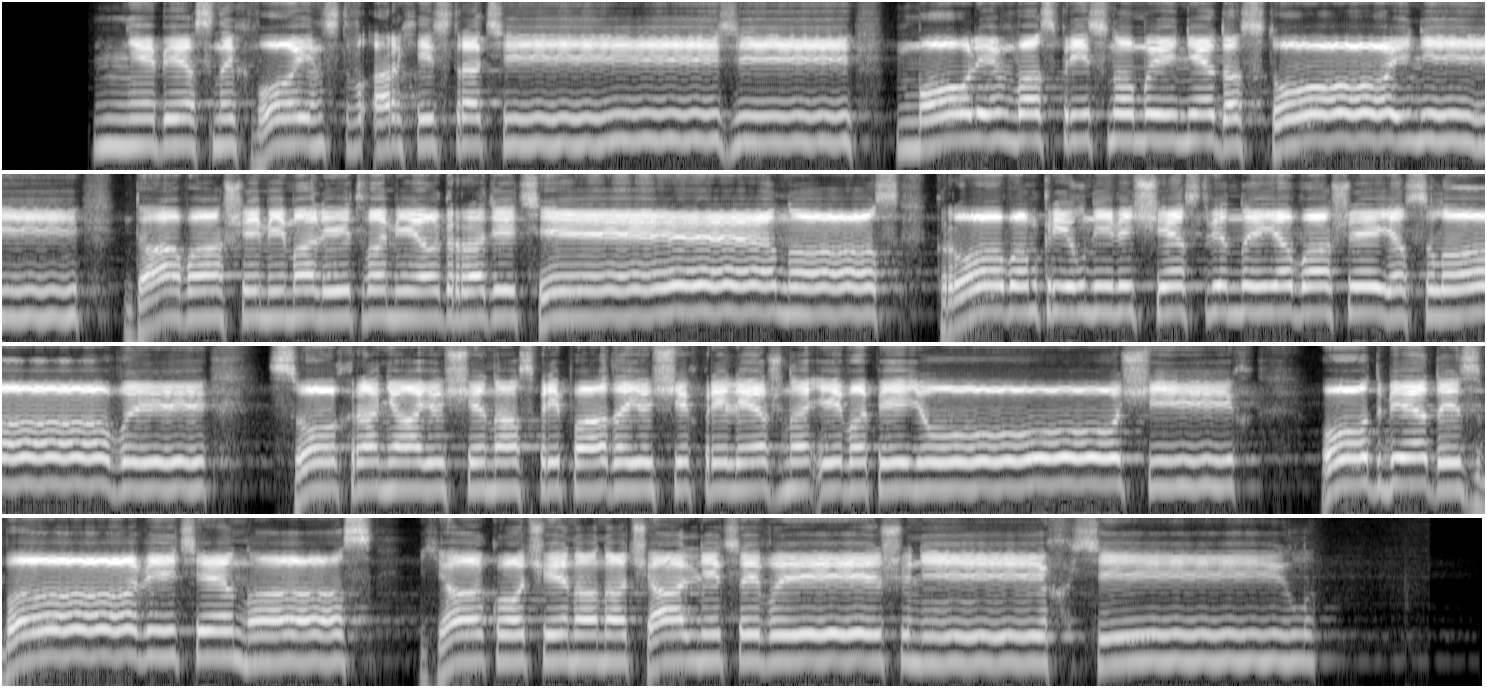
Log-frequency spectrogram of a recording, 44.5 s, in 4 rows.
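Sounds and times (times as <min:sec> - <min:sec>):
Orthodox troparion chanted in tone four: 0:00.9 - 0:43.2.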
